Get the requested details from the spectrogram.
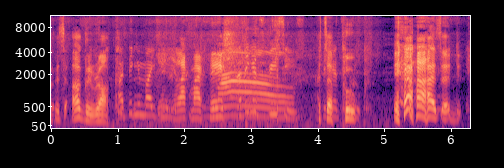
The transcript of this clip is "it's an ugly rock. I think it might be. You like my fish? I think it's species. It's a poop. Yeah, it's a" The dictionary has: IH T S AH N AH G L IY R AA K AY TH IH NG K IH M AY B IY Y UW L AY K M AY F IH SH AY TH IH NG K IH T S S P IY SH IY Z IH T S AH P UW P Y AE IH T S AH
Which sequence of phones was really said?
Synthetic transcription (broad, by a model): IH T S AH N AH G L IY R AA K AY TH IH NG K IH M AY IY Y L AY K M AY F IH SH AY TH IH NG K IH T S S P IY S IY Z IH T S AH P UW P Y AE IH T S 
